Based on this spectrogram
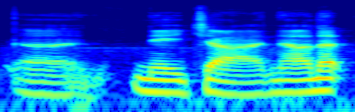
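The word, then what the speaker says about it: Ne Zha: one animated or one 3D film called uh n j now that it's it's kind of a it's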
